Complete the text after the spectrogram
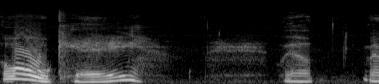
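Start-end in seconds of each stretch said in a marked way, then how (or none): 0.0-1.4 drawn-out, loud, high swooping okay; stretched okay, pitch swooping; taken-aback okay. Retold or imitated. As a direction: react as if that was more answer than expected. Taken aback by frantic yes answer.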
